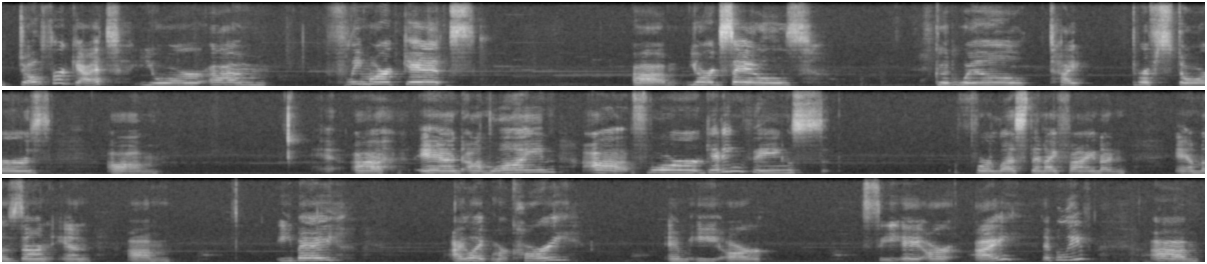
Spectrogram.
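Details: Adult woman with a neurological condition causing tremor of the hands, voice and head, plus mild tardive dyskinesia; she strains to talk, which has made her throat sore; vocal tremor.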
